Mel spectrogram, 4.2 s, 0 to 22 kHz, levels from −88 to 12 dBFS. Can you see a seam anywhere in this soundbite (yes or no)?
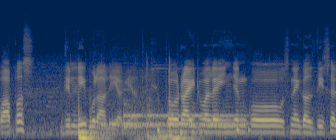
yes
